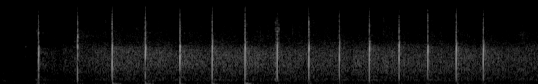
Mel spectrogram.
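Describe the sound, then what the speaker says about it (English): Single sharp claps repeat at an even, slow pace, about fourteen in a row, close and fairly quiet over a low room hum at the Long Beach Fire Department meritorious awards ceremony. "please join me in a round of applause for them"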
